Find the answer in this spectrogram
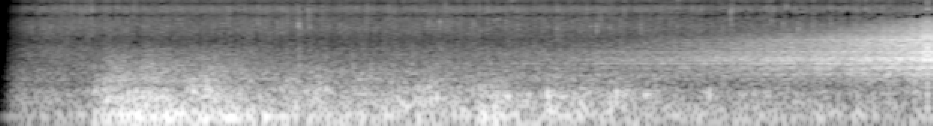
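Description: Quiet rumbling noise like thunder with a rain-like hiss, the atmospheric sound-effect intro of a song, starting about half a second in after silence. A hiss swells steadily over the last couple of seconds, building toward the song's entry.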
